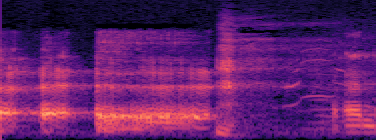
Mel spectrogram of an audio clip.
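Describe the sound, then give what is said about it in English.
A run of loud burps after lunch, pitched like musical notes to burp out the Fifth Symphony: two short bursts, then one long drawn-out belch, followed by a few more tonal gurgles, tapping out the melody. “They have lunch with Vienna sausages, and they, as they're done with lunch, they start burping, and they burp the notes from the Fifth Symphony.”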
